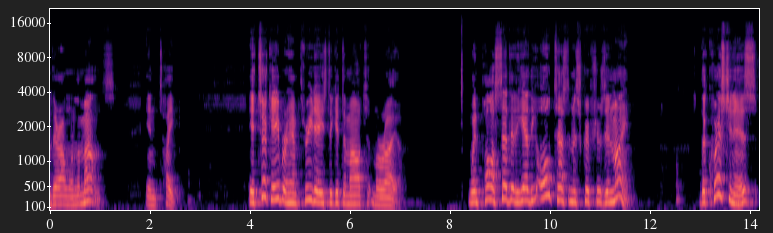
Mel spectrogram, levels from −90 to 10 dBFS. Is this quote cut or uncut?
cut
